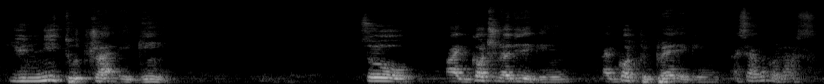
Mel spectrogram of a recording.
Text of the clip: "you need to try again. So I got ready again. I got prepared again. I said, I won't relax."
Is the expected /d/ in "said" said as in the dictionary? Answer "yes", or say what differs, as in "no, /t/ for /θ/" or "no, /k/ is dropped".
no, /d/ is dropped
